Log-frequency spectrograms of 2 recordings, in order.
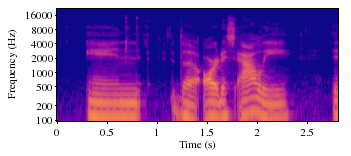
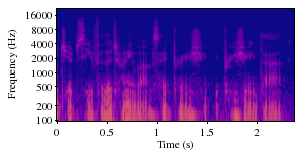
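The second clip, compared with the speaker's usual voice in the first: real whisper, voice dropped right out; whispered thanks; 18 dB quieter, faster than usual. Real, not acted. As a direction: breathe the thanks to the donor. Thanking a donor on stream.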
